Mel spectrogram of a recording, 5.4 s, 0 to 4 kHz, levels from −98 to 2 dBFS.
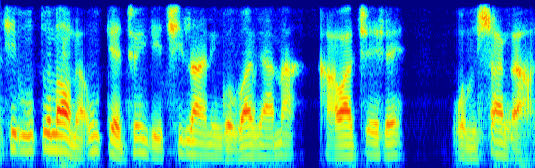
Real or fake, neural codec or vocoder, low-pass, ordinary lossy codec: fake; codec, 16 kHz, 0.8 kbps, ZipCodec; 3.6 kHz; none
